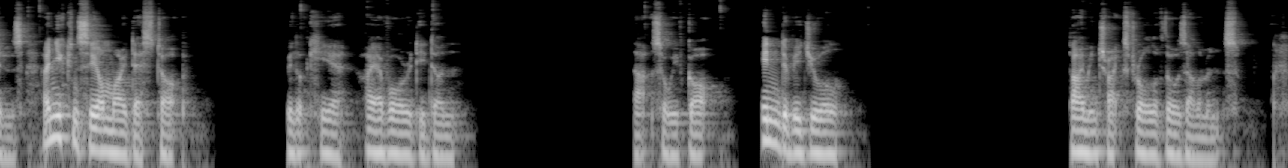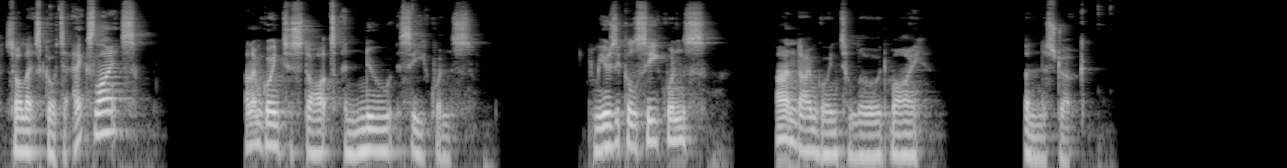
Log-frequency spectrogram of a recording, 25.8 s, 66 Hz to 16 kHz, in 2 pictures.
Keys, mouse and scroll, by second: 0.3 click, 2.6 click, 3.7 click, 5.0 click, 6.4 click, 8.7 click, 13.4 click, 16.9 click, 18.5 click, 20.0 scroll down 1, 20.9-22.7 scroll down 2, 22.7 click, 23.9 click.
